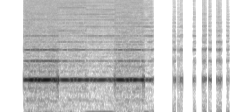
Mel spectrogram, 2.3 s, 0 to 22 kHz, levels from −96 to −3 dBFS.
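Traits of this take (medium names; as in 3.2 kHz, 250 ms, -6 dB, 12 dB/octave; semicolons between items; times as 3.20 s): random-step tremolo, depth 90%; a quantiser's noise floor 8-bit, dither none; a shimmering, thickened sound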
